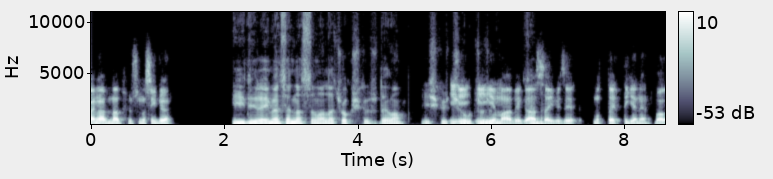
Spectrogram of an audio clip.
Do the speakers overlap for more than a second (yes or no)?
yes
